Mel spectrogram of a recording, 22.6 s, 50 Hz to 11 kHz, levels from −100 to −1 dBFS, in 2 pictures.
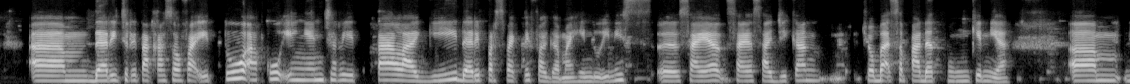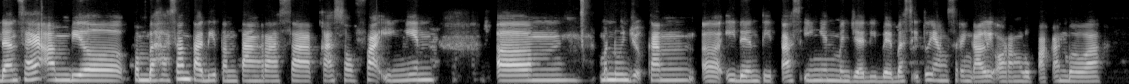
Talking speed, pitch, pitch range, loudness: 125 wpm, 200 Hz, 185-215 Hz, -25 LUFS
